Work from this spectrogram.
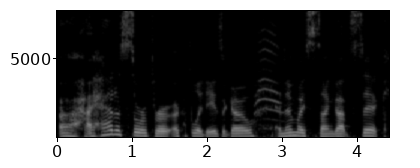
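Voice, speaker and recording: A woman's voice: fairly low pitch, fairly even intonation, normal speed, a little hiss or hum. A woman chatting casually to viewers while playing a game, sounding congested and sniffly from a cold, giggling now and then. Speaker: gaming video creator. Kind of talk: casual let's-play commentary.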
